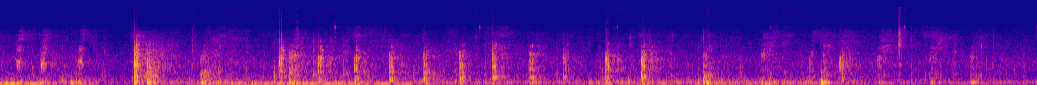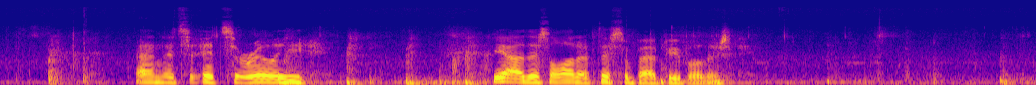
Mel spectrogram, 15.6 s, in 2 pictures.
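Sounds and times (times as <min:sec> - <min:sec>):
roofer hammering on a roof: 0:00.9 - 0:07.5, 0:09.6 - 0:13.4
speech: 0:08.8 - 0:10.2, 0:11.5 - 0:13.4.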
